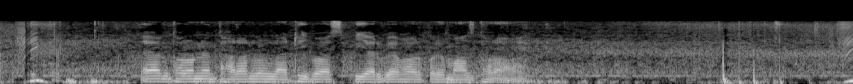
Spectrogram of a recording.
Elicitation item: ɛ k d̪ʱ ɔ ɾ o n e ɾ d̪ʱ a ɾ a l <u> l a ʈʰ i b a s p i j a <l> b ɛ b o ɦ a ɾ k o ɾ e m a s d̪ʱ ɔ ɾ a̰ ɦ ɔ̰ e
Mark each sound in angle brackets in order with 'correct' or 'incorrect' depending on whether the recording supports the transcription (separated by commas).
incorrect, incorrect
